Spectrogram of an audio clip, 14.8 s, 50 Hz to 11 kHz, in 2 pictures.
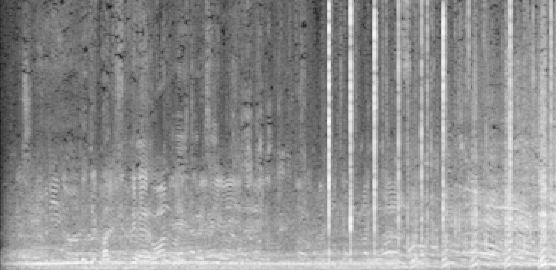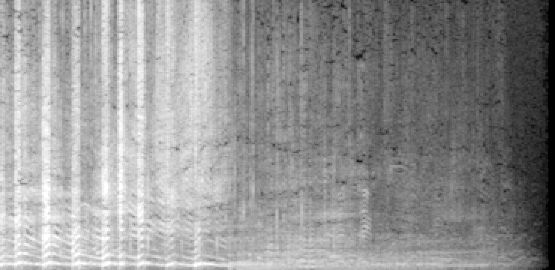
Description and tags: TC.Salta.08.RevvingUp.PatoDiPalma
crowd, turismo-carretera, field-recording, race, sound, revving, car, zoomh4, engine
